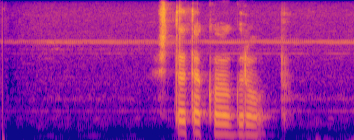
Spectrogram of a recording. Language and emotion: Russian, neutral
